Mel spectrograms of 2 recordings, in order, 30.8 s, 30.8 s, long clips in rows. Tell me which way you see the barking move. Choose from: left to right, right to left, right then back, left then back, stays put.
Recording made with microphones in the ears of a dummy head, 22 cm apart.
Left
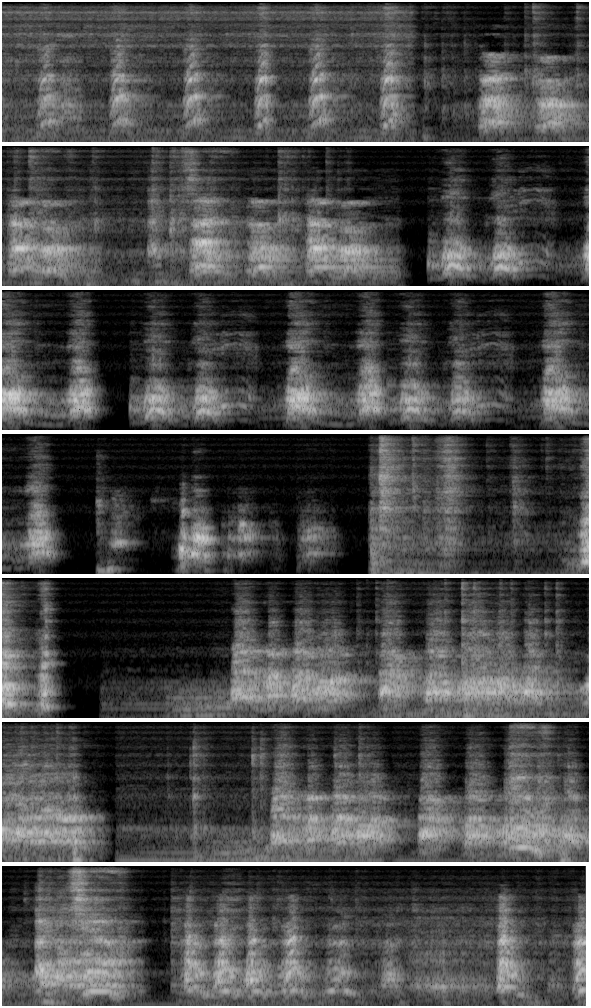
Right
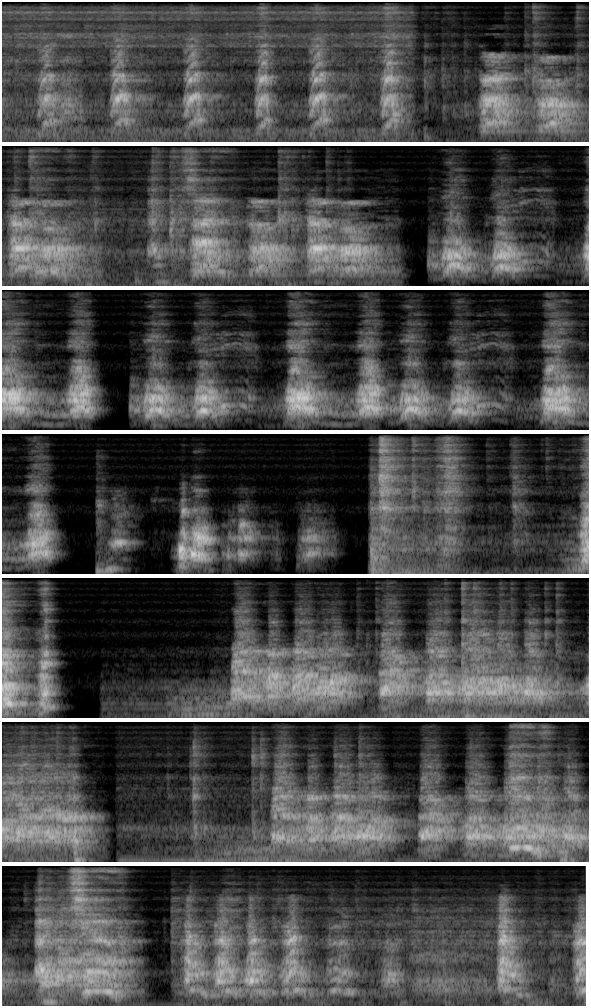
right then back.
